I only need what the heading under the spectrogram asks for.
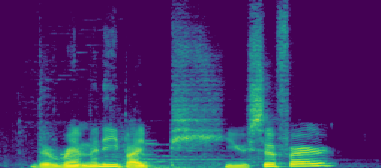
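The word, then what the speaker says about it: Puscifer: The remedy by pucifer like Lucifer with a P.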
